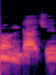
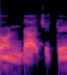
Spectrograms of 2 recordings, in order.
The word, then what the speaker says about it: Ondaatje: एक चीज याद रखना मैंने माइकल ओंडाजे बोला क्योंकि टी जो है वो साइलेंट है ओंडाजेटे नहीं होता ओडाजे होता है दिस दिस पोम इज़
